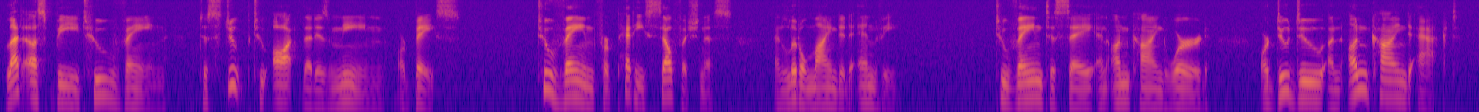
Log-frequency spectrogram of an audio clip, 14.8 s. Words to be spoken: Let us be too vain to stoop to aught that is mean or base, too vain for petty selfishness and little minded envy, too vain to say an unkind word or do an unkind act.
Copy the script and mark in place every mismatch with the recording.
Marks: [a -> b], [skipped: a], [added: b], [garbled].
Let us be too vain to stoop to aught that is mean or base, too vain for petty selfishness and little minded envy, too vain to say an unkind word or do [added: do] an unkind act.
